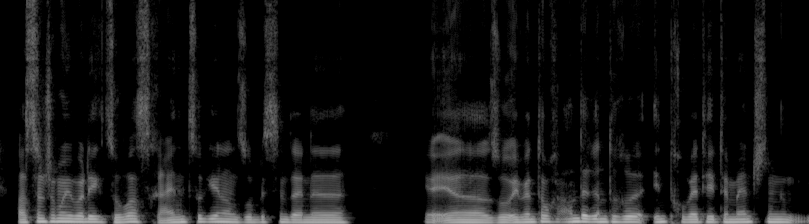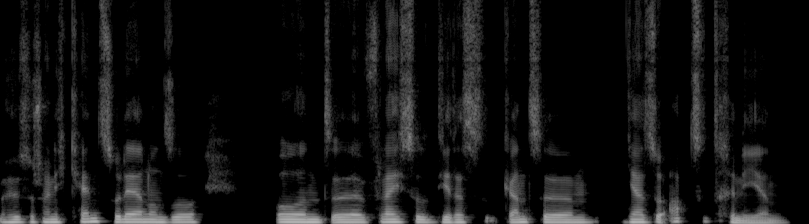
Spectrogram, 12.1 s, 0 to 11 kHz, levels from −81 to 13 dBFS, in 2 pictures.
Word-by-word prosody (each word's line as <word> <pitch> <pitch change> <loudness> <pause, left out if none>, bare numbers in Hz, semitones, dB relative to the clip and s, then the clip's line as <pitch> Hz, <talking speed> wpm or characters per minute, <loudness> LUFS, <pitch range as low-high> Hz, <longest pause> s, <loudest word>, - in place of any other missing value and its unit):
Hast 115 0 -1
du - - +4
denn - - +2
schon 145 - +1
mal 145 - +5
überlegt, 135 -3 +3
so 115 0 0
was 140 0 -1
reinzugehen 130 +7 0
und 125 - +1
so 120 +1 -3
'n - - -5
bisschen 120 +1 -4
deine 115 -1 +1 0.5
ja, - - -4
eher 110 +1 +2
so 110 +1 +1
eventuell 125 +5 +1
auch - - -9
andere 140 +1 +3
intr 130 -1 +2
introvertierte 125 -1 -1
Menschen 125 -1 0
höchstwahrscheinlich 120 0 -1
kennenzulernen 130 -4 +1
und 120 -1 +2
so? 120 +1 -1 0.5
Und, 120 -1 +4
äh, 120 0 +3
vielleicht 125 +2 0
so 125 - 0
dir 115 +1 -1
das 115 0 -4
Ganze, 115 -2 0 0.2
ja, 120 0 +1
so - - -3
abzutrainieren? 90 - -5
120 Hz, 185 wpm, -24 LUFS, 115-130 Hz, 0.5 s, mal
